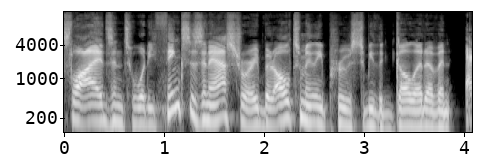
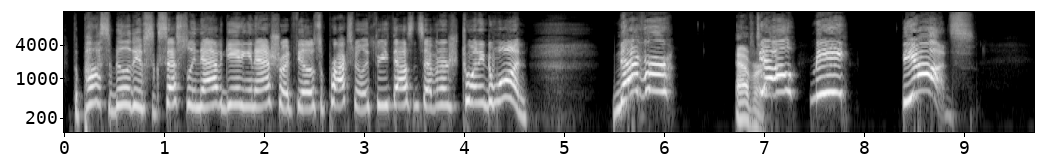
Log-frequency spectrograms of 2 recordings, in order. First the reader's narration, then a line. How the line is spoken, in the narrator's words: shouts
